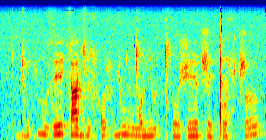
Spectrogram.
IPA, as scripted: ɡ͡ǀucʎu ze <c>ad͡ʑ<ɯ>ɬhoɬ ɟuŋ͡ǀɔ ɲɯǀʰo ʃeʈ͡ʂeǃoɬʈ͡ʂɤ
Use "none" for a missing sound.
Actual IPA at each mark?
c, ɯ

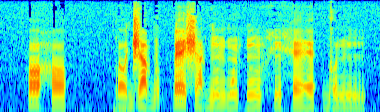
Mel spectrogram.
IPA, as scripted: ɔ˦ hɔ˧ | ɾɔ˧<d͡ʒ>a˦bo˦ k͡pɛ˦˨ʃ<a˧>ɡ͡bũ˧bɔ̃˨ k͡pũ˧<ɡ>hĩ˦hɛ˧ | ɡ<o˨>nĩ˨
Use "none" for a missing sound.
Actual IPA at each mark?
d͡ʒ, a˨˦, none, o˨

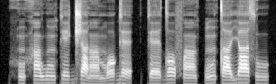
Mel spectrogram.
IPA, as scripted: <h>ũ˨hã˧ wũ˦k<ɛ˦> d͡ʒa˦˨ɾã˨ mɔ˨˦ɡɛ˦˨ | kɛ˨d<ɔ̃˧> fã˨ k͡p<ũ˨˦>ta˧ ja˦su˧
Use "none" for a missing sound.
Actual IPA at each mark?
h, e˦, ɔ˧, ũ˨˦

